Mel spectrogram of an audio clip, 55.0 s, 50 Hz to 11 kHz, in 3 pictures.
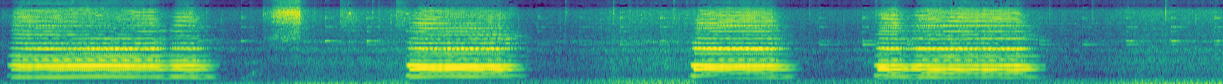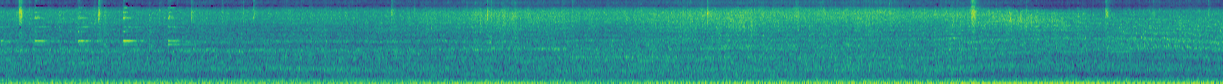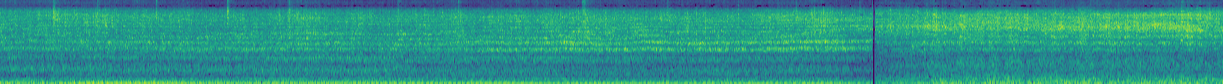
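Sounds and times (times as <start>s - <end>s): locomotive horn blast: 0.0s - 3.4s, 6.0s - 8.0s, 10.3s - 12.1s, 13.1s - 15.8s.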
